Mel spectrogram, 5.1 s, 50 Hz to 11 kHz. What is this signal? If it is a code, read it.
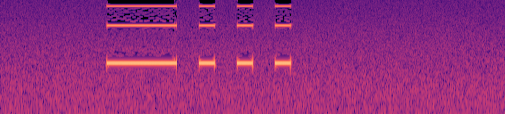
Beep code, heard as beeps from a small speaker, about 1850 Hz. 1 long, 3 short. In Award and IBM BIOS tables: video adapter failure; in AMI BIOS tables: memory failure.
